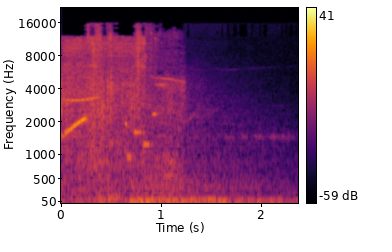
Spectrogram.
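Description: Laser blasts and zaps burst loudly, then stop suddenly.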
